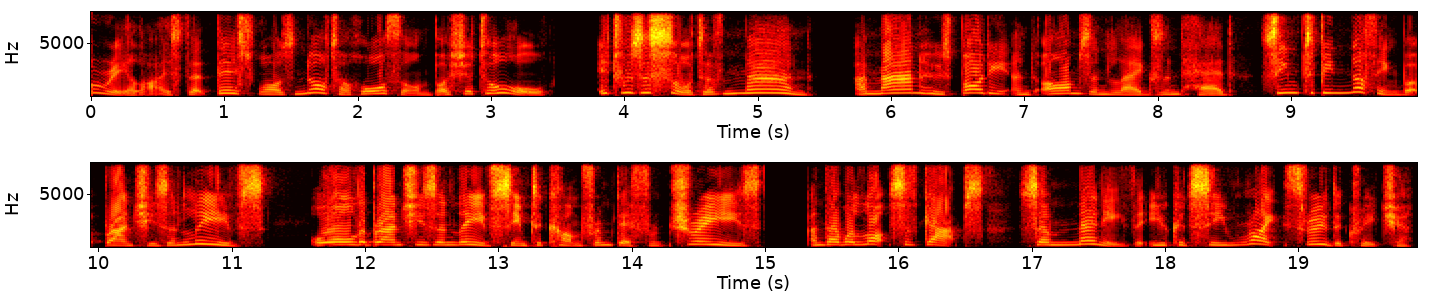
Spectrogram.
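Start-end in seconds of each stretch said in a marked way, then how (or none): none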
